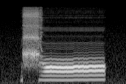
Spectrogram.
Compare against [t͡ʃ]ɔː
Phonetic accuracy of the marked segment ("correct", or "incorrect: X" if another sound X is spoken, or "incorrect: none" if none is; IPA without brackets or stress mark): incorrect: ɕ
